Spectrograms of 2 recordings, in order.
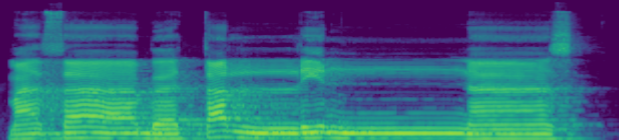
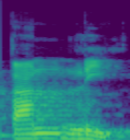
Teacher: Dan ya kalau ini disambung ya, dan di sini harokat fathatain tanwinnya bertemu dengan huruf setelahnya yaitu huruf lam, sehingga kita membacanya adalah dimasukkan tanpa dengungan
